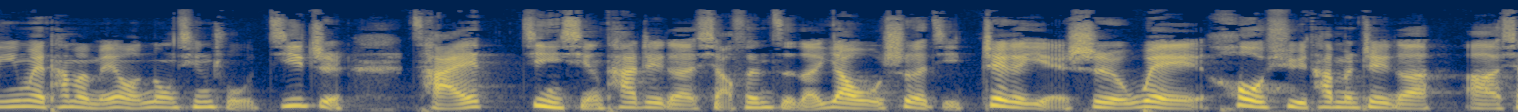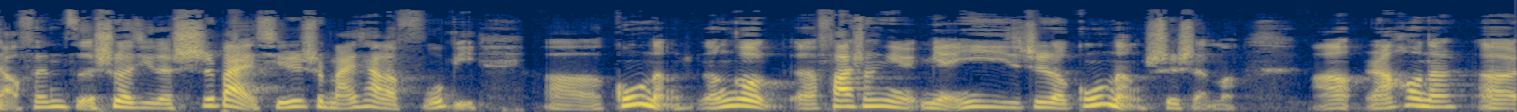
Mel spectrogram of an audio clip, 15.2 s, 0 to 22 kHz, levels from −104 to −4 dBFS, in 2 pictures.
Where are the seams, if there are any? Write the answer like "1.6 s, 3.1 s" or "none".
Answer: 2.0 s, 10.2 s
